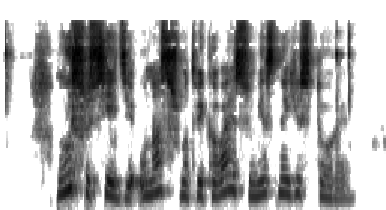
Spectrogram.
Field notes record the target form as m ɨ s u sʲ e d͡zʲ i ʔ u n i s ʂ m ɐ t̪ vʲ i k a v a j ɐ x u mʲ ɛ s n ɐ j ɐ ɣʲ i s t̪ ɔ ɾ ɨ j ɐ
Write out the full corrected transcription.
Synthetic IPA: m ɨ s u sʲ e d͡zʲ i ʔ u n a s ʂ m ɐ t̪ vʲ i k a v a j ɐ s u mʲ ɛ s n ɐ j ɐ ɣʲ i s t̪ ɔ ɾ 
